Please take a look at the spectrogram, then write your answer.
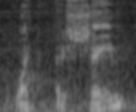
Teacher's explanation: So my voice goes up when I say the word shame. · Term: intonation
